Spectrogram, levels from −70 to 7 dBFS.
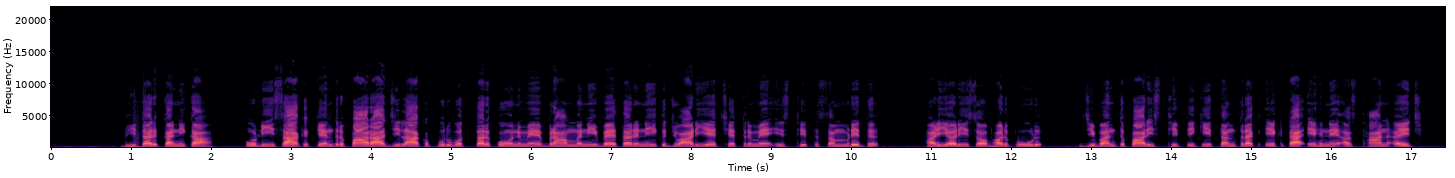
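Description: A worn or dirty contact making and breaking intermittently chops the speech from 1.03 to 1.16 s, producing a brief, irregular burst of loose connector crackle.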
